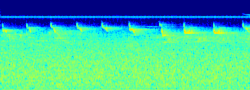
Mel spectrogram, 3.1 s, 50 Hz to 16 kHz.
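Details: European robin recorded 11 June 2021, giving short, high, sharp call notes repeated about three times a second over steady background hiss.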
